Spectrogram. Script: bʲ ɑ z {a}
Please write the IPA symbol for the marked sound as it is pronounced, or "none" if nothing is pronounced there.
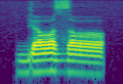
ɑ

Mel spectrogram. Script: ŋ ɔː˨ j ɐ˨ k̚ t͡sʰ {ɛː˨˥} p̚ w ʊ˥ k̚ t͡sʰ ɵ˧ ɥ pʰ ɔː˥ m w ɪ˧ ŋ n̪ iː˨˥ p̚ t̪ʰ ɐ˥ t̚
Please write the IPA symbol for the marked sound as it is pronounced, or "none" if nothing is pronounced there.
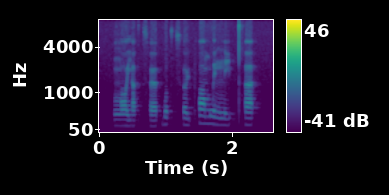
œː˨˥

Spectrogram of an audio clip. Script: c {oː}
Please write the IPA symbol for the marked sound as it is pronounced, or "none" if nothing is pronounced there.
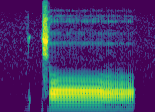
oː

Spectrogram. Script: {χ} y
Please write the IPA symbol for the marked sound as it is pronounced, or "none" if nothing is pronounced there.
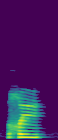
χ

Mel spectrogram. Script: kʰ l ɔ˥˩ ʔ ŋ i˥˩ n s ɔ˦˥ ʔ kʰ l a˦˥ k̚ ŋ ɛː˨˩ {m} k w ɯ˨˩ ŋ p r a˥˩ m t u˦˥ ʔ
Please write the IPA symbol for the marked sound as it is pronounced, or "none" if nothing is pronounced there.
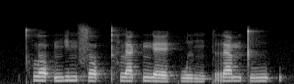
none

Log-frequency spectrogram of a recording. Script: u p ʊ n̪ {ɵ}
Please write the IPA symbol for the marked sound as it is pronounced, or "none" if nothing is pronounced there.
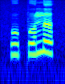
ə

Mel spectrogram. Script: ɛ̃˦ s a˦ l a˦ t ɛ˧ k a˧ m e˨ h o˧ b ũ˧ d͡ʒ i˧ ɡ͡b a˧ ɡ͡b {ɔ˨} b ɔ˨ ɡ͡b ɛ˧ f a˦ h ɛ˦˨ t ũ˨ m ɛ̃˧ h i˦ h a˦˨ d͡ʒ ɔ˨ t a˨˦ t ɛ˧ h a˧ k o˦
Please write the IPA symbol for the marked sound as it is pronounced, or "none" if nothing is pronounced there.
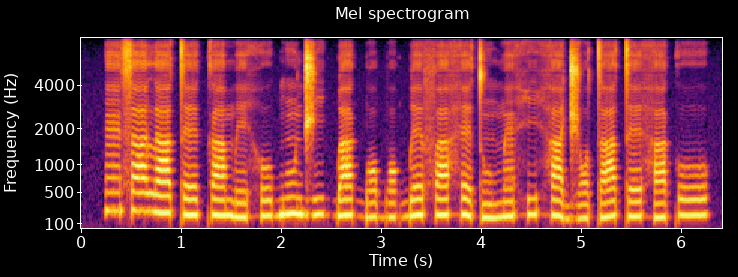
ɔ˨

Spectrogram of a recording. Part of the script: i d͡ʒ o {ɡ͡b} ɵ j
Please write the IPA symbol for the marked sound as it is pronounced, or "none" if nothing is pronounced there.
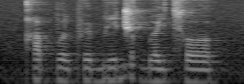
ɡ͡b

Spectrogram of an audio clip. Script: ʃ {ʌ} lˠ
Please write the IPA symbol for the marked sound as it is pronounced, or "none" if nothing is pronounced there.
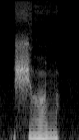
ʌ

